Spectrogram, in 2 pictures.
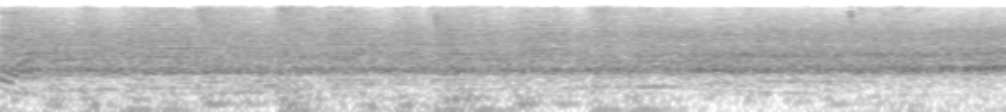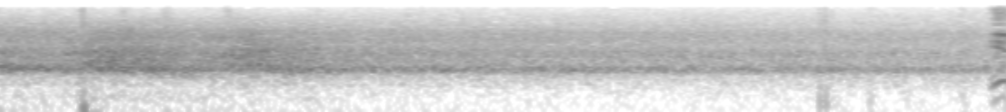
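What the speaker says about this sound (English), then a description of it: "this crowd is buzzing after that last score" A packed football stadium crowd at a Penn State at Notre Dame game keeps up a steady, dense roar after a score, a continuous wash of voices with no breaks.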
